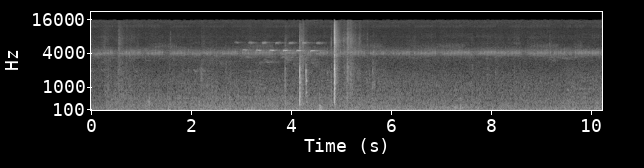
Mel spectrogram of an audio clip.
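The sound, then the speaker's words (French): Wood creaking and cracking inside a large tree trunk, with two sharp cracks and a few faint crackles over a steady high-pitched hum; quiet overall, with no voices. “c'est parfois même des petits bruits de laser un peu, tu vois, tu vois, et des, gros craquements, des, bruits à la fois sourds”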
